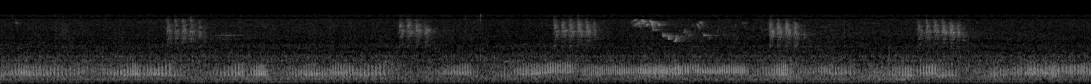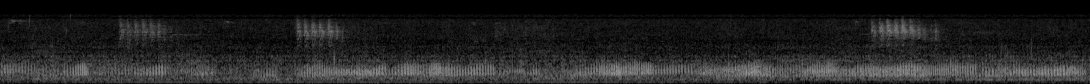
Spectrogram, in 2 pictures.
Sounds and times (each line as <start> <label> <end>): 0.0 birdsong 2.7
0.0 constant soft purring-croak of the frogs 21.8
3.3 birdsong 4.7
5.4 birdsong 17.4
19.3 birdsong 20.9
